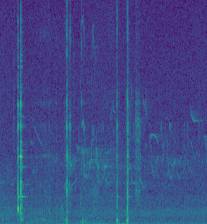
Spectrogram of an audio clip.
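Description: Thermos cap and cup clicking and knocking against the flask as it is handled: one sharp click about half a second in, then several lighter knocks over a low handling rumble, with small birds chirping faintly in the background.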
